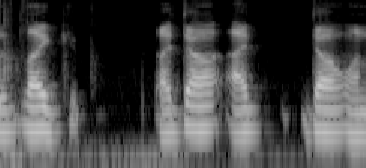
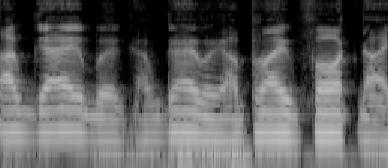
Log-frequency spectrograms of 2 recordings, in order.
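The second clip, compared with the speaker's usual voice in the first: put-on old man voice, sounding about fifty-nine. Acting out a gamer who answers his mom: put-on old man gamer voice. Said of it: "Why do you sound like a fifty-nine-year-old man?".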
